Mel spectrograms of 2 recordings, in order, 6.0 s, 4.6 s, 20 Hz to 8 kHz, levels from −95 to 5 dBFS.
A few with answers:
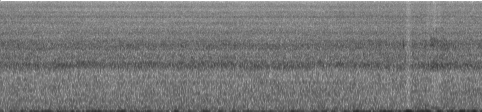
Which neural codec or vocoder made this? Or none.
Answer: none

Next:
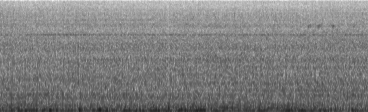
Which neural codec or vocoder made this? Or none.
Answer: vocoder, WaveNeXt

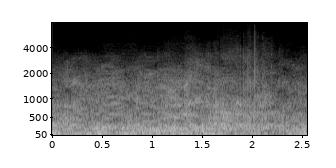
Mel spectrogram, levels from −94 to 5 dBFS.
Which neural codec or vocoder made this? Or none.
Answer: codec, DAC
